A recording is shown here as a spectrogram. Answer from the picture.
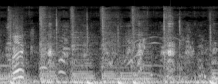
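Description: A few short duck quacks over background music with held notes.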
